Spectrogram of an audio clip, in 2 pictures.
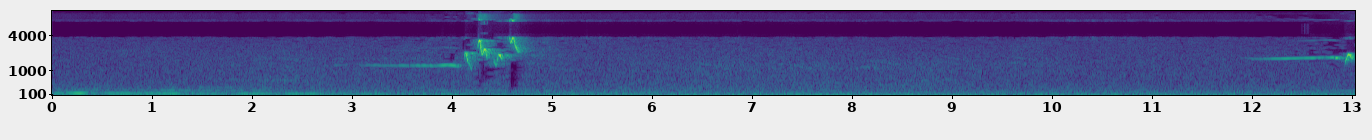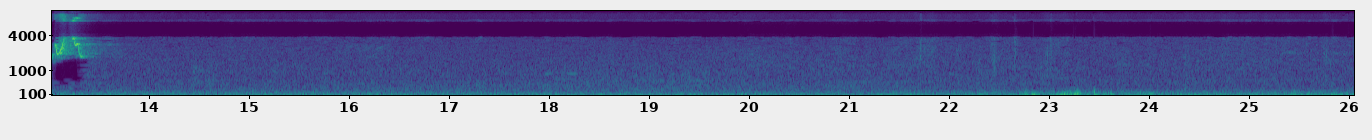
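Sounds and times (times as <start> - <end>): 
Japanese bush warbler song: 0.0 - 26.0
constant low rumble: 0.0 - 26.0.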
